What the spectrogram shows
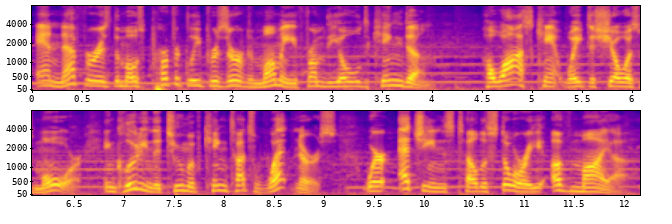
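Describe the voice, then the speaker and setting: A man reads documentary narration in a smooth announcer's manner. His voice is bright and forceful and sits slightly high. Faint music plays beneath it. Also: animated, measured pace.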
